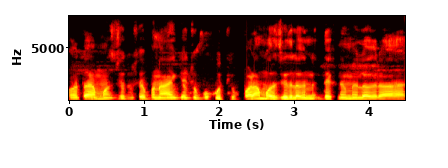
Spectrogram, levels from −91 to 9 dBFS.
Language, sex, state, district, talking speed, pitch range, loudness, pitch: Hindi, male, Uttar Pradesh, Muzaffarnagar, 225 wpm, 120-130 Hz, -14 LUFS, 120 Hz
